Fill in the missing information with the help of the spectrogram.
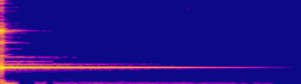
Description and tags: Kalimba thumb piano - middle C note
